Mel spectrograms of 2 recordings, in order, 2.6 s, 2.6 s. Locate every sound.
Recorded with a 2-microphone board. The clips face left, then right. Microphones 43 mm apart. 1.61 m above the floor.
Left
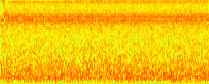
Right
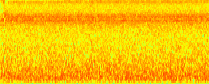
Only background noise.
